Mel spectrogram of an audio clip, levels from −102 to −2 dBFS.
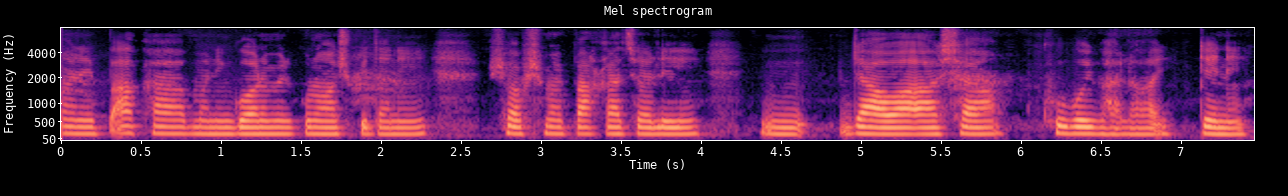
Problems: constant background noise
